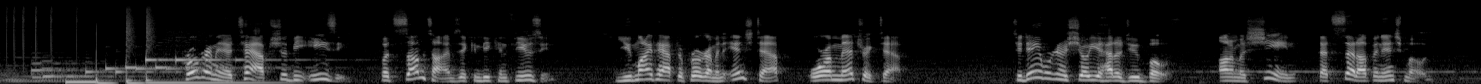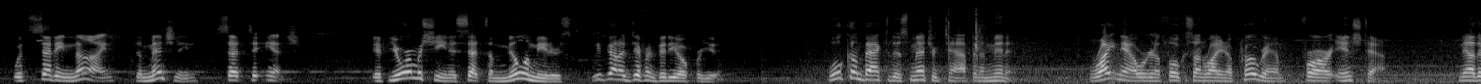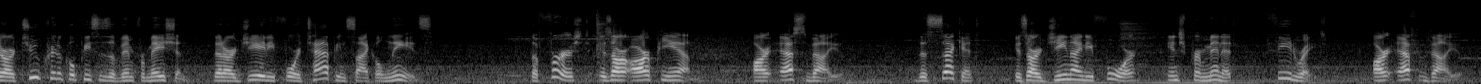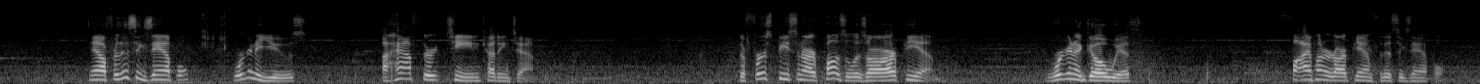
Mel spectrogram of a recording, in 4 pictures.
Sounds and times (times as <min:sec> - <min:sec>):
Speech: 0:01.8 - 0:05.6, 0:06.2 - 0:09.1, 0:10.2 - 0:14.3, 0:15.0 - 0:17.8, 0:18.6 - 0:22.0, 0:23.1 - 0:25.0, 0:25.7 - 0:28.7, 0:29.4 - 0:34.0, 0:35.0 - 0:36.6, 0:37.2 - 0:38.1, 0:38.8 - 0:44.2, 0:45.3 - 0:47.5, 0:48.3 - 0:49.8, 0:51.8 - 0:53.9, 0:54.9 - 0:55.8, 0:57.4 - 0:58.9.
